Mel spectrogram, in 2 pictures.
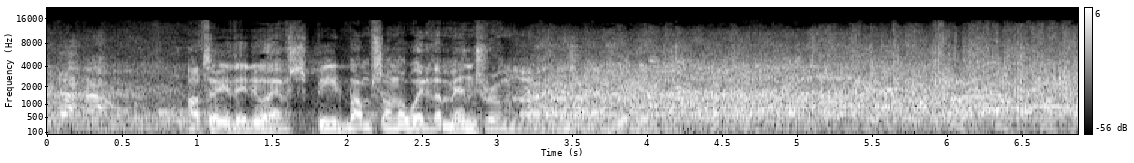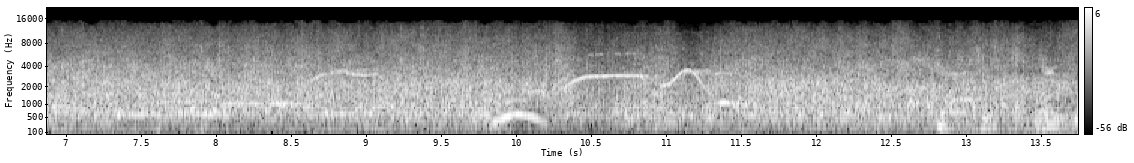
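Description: A middle-aged man speaks with humour through a microphone.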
